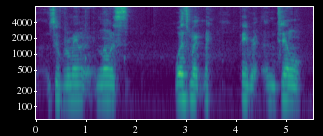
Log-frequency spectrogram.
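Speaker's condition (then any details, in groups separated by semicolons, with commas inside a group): Cerebral palsy; affects all muscles; able to speak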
